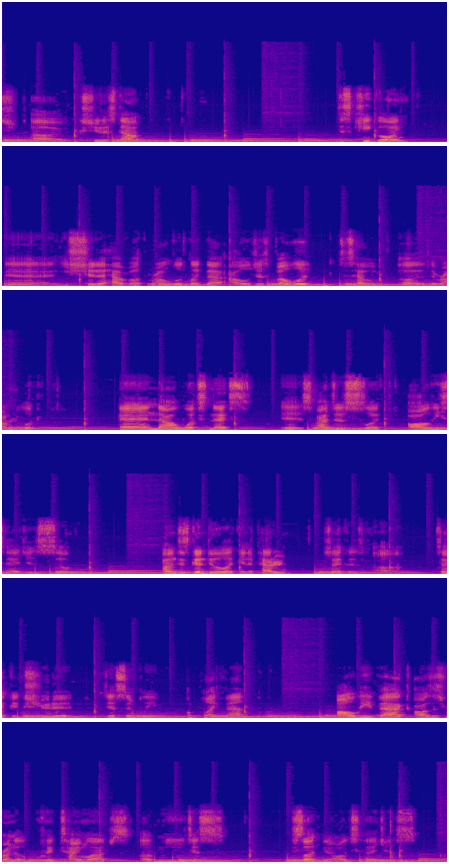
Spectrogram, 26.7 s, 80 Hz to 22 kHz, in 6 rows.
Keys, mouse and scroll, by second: 3.3 e, 3.9 s, 5.0 ctrl+b, 7.1-8.7 middle drag, 8.7-9.1 scroll down 1, 9.1-10.6 middle drag, 10.6-12.6 scroll up 2, 12.6 alt+click, 14.9-19.5 middle drag, 26.6 middle click.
